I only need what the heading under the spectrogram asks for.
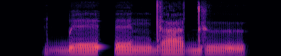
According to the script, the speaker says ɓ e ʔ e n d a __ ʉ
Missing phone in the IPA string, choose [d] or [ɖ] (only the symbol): d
